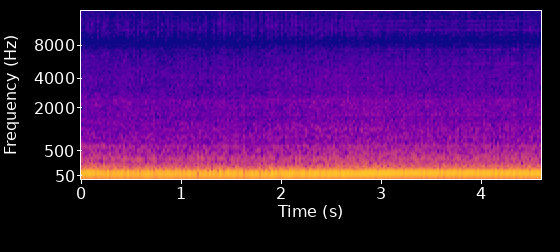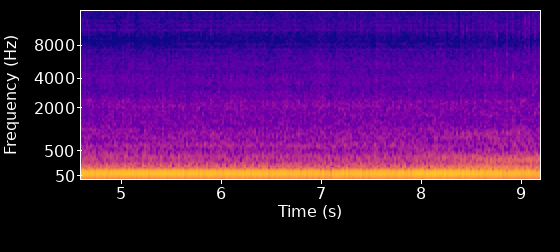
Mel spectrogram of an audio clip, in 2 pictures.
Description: starts and dies/ fast idle/ carburetor 5.3 ls swap mustang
